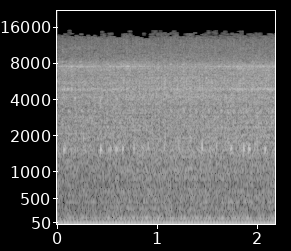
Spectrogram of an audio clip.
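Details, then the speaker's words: Nissan KA24DE four-cylinder in a 300ZX with newly fabricated exhaust, on test drive: steady idle with light irregular metallic chatter, typical timing chain rattle. "ฉันมีท่อเป่าลมไม่อุ่นถึงขนาดนั้นแต่ก็มีเสียงสั่นของโซ่ไทม์มิ่งที่บ้าๆบอๆทั่วไปช่า"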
